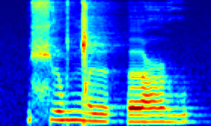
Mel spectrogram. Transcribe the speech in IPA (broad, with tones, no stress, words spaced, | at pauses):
ɕʏ˦w ŋ͡ǀʏ˦˨ | œ˨ ʕṳ˨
